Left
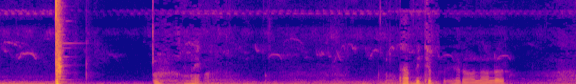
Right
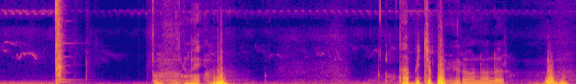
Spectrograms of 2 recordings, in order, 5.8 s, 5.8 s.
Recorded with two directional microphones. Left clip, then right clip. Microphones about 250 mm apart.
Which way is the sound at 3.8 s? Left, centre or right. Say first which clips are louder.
Right 13 dB; right.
